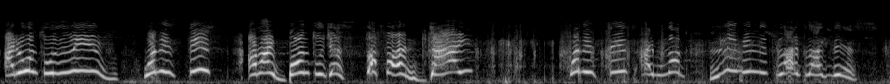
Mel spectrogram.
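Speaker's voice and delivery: high, pleading anguished outcry; desperate cry. Retold or imitated. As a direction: beg to die, at the end of the rope. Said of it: "And I said".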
